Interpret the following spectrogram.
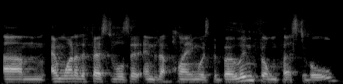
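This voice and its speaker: A middle-aged Australian man appears as a guest film producer on a video call, telling stories conversationally. He talks quickly, with a medium-pitched voice and fairly even intonation.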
